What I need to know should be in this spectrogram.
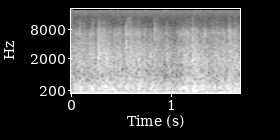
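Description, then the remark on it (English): Heavy rain pours down in a steady, dense hiss that never lets up, with a low, constant hum beneath it and no voices. “It's really raining. It's guys. Raining very hard.”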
